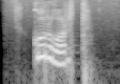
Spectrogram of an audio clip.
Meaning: resort, holiday resort, health resort
- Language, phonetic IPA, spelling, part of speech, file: Russian, [kʊˈrort], курорт, noun, Ru-курорт.ogg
